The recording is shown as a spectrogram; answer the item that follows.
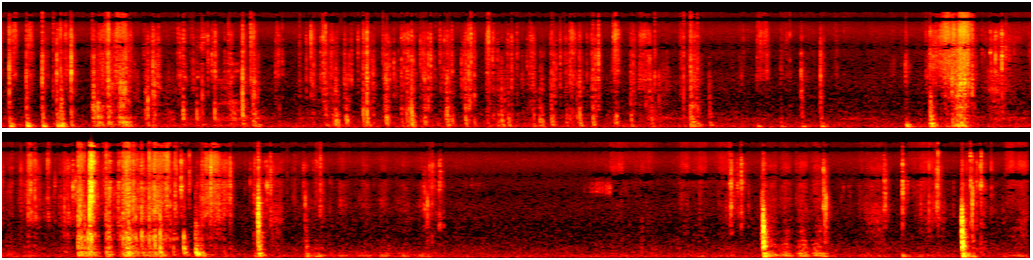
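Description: Paint being mixed and spread on a plastic palette sheet for gelli printing: quick small scrapes and taps, a denser stretch of sticky scraping around the middle, and a couple of sharp knocks as tools are set down or picked up near the end.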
